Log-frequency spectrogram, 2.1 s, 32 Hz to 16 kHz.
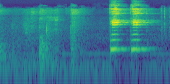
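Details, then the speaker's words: Free 1980 Honda XL500S motorcycle during reassembly, wiring checked after brake light: three short clear horn bleats at steady pitch over quiet background: horn working normally. "Got a horn."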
